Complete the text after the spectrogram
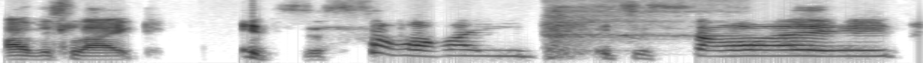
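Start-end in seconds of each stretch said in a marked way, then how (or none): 0.8-1.8 high, awed cry of revelation; excited exclaim. Retold or imitated. Tree falls, declares omen. 2.0-3.0 high, awed repeat of the omen; excited exclaim. Retold or imitated.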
